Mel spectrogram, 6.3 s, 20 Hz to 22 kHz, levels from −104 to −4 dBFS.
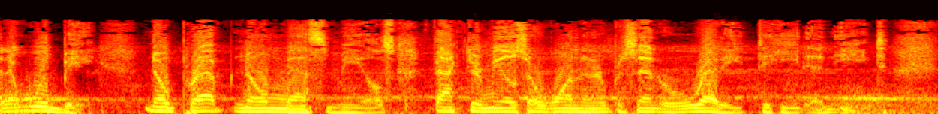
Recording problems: distortion; heavy; 13% of the sound clipped
echo of what is said; faint; throughout; 580 ms later, 20 dB below the speech
garbled, watery; slightly; nothing above 10.5 kHz
wind noise on the microphone; occasional gusts; 15 dB below the speech
abrupt cut into speech; at the start

